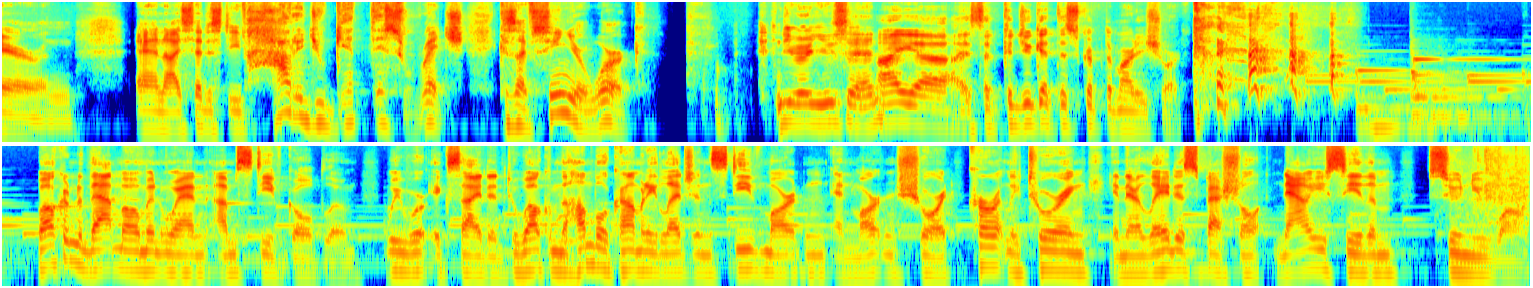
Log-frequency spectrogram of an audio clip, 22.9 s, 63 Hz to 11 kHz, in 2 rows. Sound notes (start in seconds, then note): 8.9 laughter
